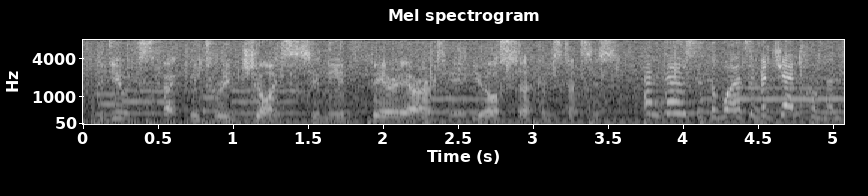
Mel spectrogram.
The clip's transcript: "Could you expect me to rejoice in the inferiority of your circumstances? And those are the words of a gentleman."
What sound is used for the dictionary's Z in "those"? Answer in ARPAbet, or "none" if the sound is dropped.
Z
